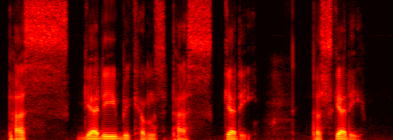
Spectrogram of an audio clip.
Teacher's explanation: because the S is unvoiced, the voiced G sound devoices and becomes a K sound.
